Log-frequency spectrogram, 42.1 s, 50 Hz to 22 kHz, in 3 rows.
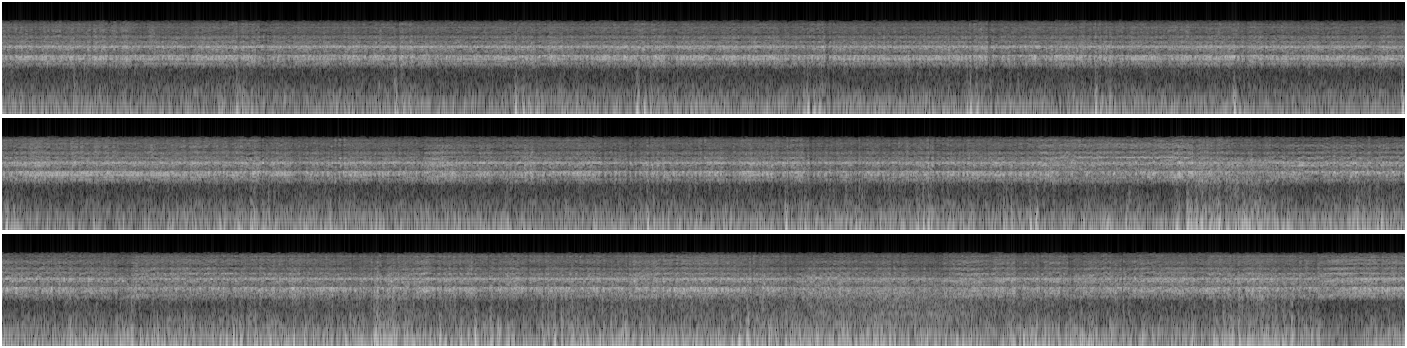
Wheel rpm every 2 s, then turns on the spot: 230, 230, 230, 230, 230, 230, 230, 230, 230, 230, 230, 230, 210, 200, 210, 220, 230, 230, 220, 220, 230.
none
